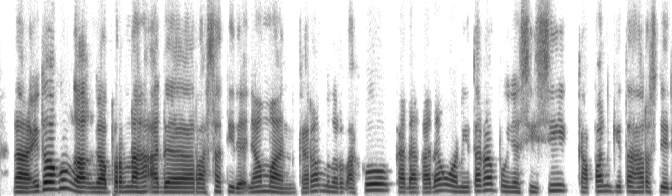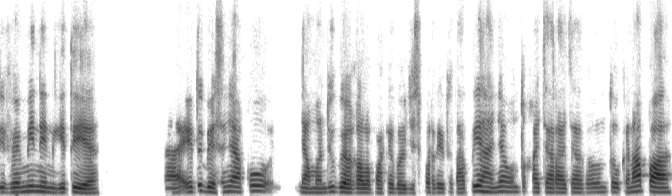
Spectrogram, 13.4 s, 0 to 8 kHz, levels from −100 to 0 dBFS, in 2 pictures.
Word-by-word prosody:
Nah, 185 -1 +8
itu 215 - +4
aku 290 +3 +11
nggak 195 -2 +7
nggak 180 -1 +6
pernah 195 -1 +5
ada 185 -1 +3
rasa 180 +4 -2
tidak 195 -3 -2
nyaman. 190 -5 +1
Karena 175 +6 -2
menurut 190 -4 -7
aku 250 +5 +2
kadang-kadang 180 +4 -1
wanita 205 -2 -2
kan 255 - +3
punya 195 -3 -5
sisi 235 +5 -7
kapan 200 +3 -2
kita 205 0 -6
harus 190 0 -4
jadi 185 -1 -3
feminin, 195 +1 -3
gitu, 170 +2 -3 0.2
ya? - - -9 0.7
Nah, 165 0 -2
itu 190 +4 -3
biasanya 195 +2 -2
aku 225 +1 -4 0.3
nyaman 170 -1 -4
juga 190 -1 +1
kalau 165 -1 0
pakai 165 +1 -7
baju 155 -1 -5
seperti 170 -1 -9
itu. 175 - -18
Tapi 160 +6 -4
hanya 195 0 -3
untuk 190 - -13
acara-acara 175 -1 -4
tertentu. 180 +1 -8
Kenapa? 185 -2 +2
190 Hz, 185 wpm, -22 LUFS, 175-205 Hz, 0.7 s, aku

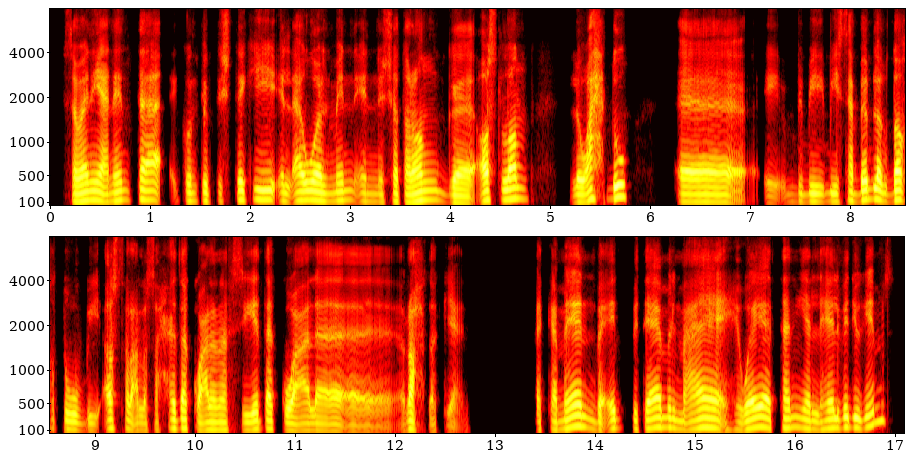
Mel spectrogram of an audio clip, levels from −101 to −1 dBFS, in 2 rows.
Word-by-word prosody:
ثواني، 125 +4 +3
يعني 125 0 +2
أنت 140 +1 +1 0.2
كنت 125 0 -6
بتشتكي 140 +4 -1
الأوّل 130 +1 +3
من 130 +3 -4
إن 115 -1 -9
الشطرنج 115 +3 0
أصلًا 140 +10 +3 0.4
لوحده 150 - +3 0.5
آآ، 110 -1 +2 0.2
ب 110 +4 -14
ب 115 0 -3
بيسبب 130 +5 0
لَك 145 - +6
ضغط 135 +2 +3
وبيأثر 115 +3 -3
على 105 - -5
صحتك 130 +5 -3
وعلى 110 +2 +1
نفسيتَك 115 +3 -2
وعلى 105 0 0 0.8
راحتَك - - -3
يعني، - - -13 0.7
فكمان 135 +4 0
بقيت 130 +2 -2
بتعمل 140 +2 0
معاه 130 +3 +1
هواية 135 +6 +4
تانية، 140 -1 -2
اللي 120 -2 -3
هي 135 +1 +1
الڤيديو 145 0 -1
جيمز؟! 180 - -4
125 Hz, 125 wpm, -23 LUFS, 115-140 Hz, 0.8 s, لَك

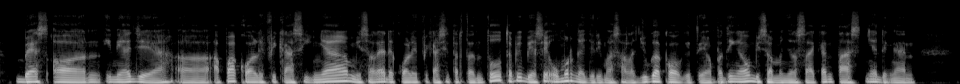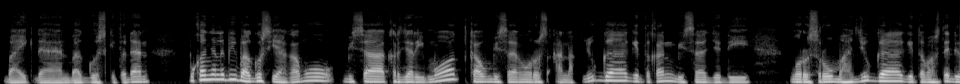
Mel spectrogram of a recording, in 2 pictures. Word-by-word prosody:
based 120 0 +1
on 105 -1 0
ini 110 0 -1
aja 120 -1 0
ya, 95 -1 -1
eee, 90 -5 -3
apa 140 +8 -1
kualifikasinya 105 +7 0
misalnya 110 -1 -1
ada - - -9
kualifikasi 100 0 -3
tertentu 95 -4 -1
tapi 170 - -1
biasanya 105 -2 0
umur 155 +6 +2
nggak 100 -7 -2
jadi 90 -1 -3
masalah 85 0 -4
juga 120 +4 +1
kok 100 -6 -1
gitu 90 0 -6
yang 90 - -2
penting 125 +4 0
kamu 135 - +3
bisa 115 -5 0
menyelesaikan 95 +2 -2
task-nya 95 +5 -3
dengan 95 -4 -4 0.6
baik 100 +1 -1
dan 90 0 -1
bagus 95 0 -1
gitu 90 +1 -5
dan 120 +3 0 0.4
bukannya 215 +6 +5
lebih 225 0 +3
bagus 150 -2 +4
ya 115 -5 +2
kamu 165 +10 0
bisa 125 0 +3
kerja 120 -2 +1
remote 160 - +2
kamu 125 0 +1
bisa 115 0 0
ngurus 110 -1 -1
anak 105 -1 -4
juga 175 +3 +2
gitu 140 -5 -3
kan 150 +3 +1
bisa 110 +1 -1
jadi 105 +1 -2 0.4
ngurus 115 -2 +3
rumah 115 -3 +4
juga 155 0 +4
gitu 120 -2 -1
maksudnya 110 +5 +1
110 Hz, 170 wpm, -21 LUFS, 100-125 Hz, 0.6 s, bukannya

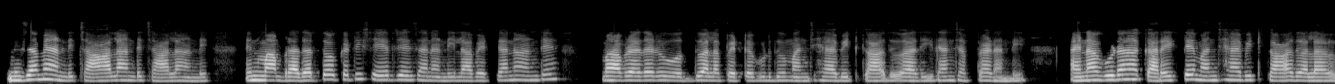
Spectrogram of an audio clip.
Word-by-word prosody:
నిజమే 220 +5 +4
అండి. 185 -2 -3
చాలా 175 +3 +3
అంటే, 190 0 -5
చాలా 165 +1 -1
అండి. 165 +1 -6 0.4
నేను 195 +2 +3
మా 190 - +7
బ్రదర్‌తో 185 +3 +2
ఒకటి 225 +2 -5
షేర్ 210 -2 -1
చేశానండి. 190 -4 -3
ఇలా 175 -1 -1
పెట్టాను 190 +4 -4
అంటే, 200 +4 -5 0.6
మా 195 - +6
బ్రదరు, 195 0 +1 0.2
"వద్దు 175 +2 -6
అలా 180 -1 -1
పెట్టకూడదు, 175 0 -3
మంచి 170 +2 -4
హాబిట్ 175 0 -2
కాదు 170 - +1 0.2
అది 170 0 -2
ఇది" 185 - -5
అని 190 +1 -6
చెప్పాడండి. 170 - -3 0.5
అయినా 185 +3 +6
కూడా 215 +2 +5 0.2
కరెక్టే 190 +5 +3
మంచి 195 +2 -3
హాబిట్ 200 0 -1
కాదు, 185 +1 +2
అలా 175 0 +2
185 Hz, 155 wpm, -17 LUFS, 175-195 Hz, 0.6 s, మా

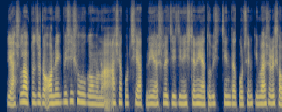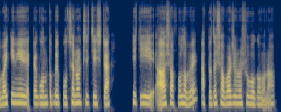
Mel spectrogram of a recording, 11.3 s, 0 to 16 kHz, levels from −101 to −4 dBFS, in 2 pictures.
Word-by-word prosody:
জি, - - 0
আসলেও 245 +5 +4
আপনার 235 +1 -5
জন্য 225 -1 -1
অনেক 220 +2 +1
বেশি 250 +2 -3
শুভকামনা। 200 -7 -2 0.2
আশা 225 +1 -2
করছি 210 +1 -6
আপনি 195 0 -9
আসলে 220 +2 -3
যে - - -1
জিনিসটা 200 +1 -2
নিয়ে 205 -1 +2
এত 190 - -13
বেশি 200 - -8
চিন্তা 205 -1 -2
করছেন 190 +2 -4
কিংবা, 195 -1 +1
আসলে 210 -1 0
সবাইকে 195 +5 +2
নিয়ে 225 0 +4
একটা 200 - -2
গন্তব্যে 205 +2 -1
পৌঁছানোর 220 +3 +1
যে 215 - -3
চেষ্টা, 195 -2 +3 0.5
সেটি 230 -4 -4 0.4
আ - - +13 0.2
সফল 200 0 0
হবে। 195 +1 -1 0.2
আপনাদের 195 +1 -3
সবার 200 -1 +3
জন্য 200 -1 -1
শুভকামনা। 190 0 -3
205 Hz, 185 wpm, -25 LUFS, 195-220 Hz, 0.5 s, আ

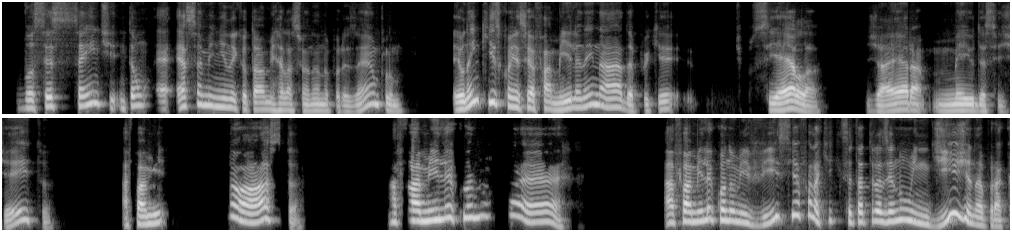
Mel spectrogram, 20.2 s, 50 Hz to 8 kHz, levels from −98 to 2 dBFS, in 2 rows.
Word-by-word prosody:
você 165 +4 -1
sente 220 +5 -4
então, 210 +7 -4
e 290 0 -6
essa 200 +5 -2
menina 190 -5 0
que - - -13
eu 140 - 0
estava 135 0 -1
me 135 - -4
relacionando, 120 -2 -4
por 110 -2 -12
exemplo, 115 - -4 0.5
eu 145 +1 +4
nem 285 - +4
quis 280 -5 +1
conhecer 185 -7 0
a - - +3
família, 150 +6 0
nem 205 +5 -1
nada, 180 - +1
porque 120 +7 -8 0.7
se 130 - -3
ela 125 -8 +4 0.5
já 110 0 -1
era 130 +1 +2
meio 120 +1 +1
desse 110 -1 -7
jeito, 215 - -5 0.7
a - - -6
fami 175 +4 +2 0.6
nossa, 235 -1 +3 0.9
a 200 - -2
família 230 +6 +4
quando 290 +4 -1 0.3
é, 200 - 0 0.9
a 185 - +1
família 215 +5 +4
quando 235 -2 +3
me 195 -3 +1
visse, 275 - -2
falar, 345 0 +1
o - - -8
que 225 0 -11
que 230 - -25
você - - -1
está 205 +2 +1
trazendo, 215 +2 +2
um 235 - +3
indígena 180 - +1
para 125 -4 -2
cá. 120 - -21
190 Hz, 155 wpm, -22 LUFS, -, 0.9 s, eu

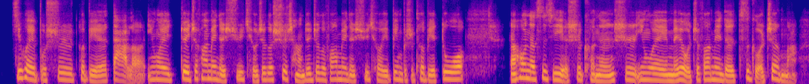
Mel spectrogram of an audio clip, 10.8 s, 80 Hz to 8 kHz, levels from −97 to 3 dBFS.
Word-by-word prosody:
机 230 - 0
会 215 -6 +4
不 170 -1 -6
是 180 0 -3
特 - - -5
别 155 0 0
大 190 +3 +1
了。 - - -3
因 195 - -5
为 185 -3 +1
对 205 -2 +5
这 215 - +1
方 220 -1 -3
面 205 -1 0
的 160 -4 +2
需 105 -10 -1
求 150 - -3
这 185 +4 -1
个 190 - 0
市 220 +3 +1
场 165 -6 0
对 175 - -1
这 195 +2 -2
个 185 - -2
方 195 +2 -5
面 190 -1 -2
的 155 - -1
需 155 - -2
求 175 -5 -4
也 150 - 0
并 200 +3 -4
不 160 - -7
是 - - -5
特 195 - -3
别 160 -3 0
多。 200 +4 +3 0.6
然 175 - +5
后 235 - +2
呢， 210 -3 +4
自 215 +3 -3
己 190 -2 -1
也 160 - +3
是 185 - -1
可 - - -5
能 155 0 +2
是 185 0 -1
因 190 0 -2
为 170 -3 +2
没 165 0 +4
有 185 -6 +4
这 185 +7 -3
方 190 0 -1
面 190 -2 +1
的 155 -3 +2
资 225 +8 -4
格 195 - 0
证 205 -6 +1
嘛， 150 - -4
185 Hz, 320 characters per minute, -24 LUFS, 160-200 Hz, 0.6 s, 对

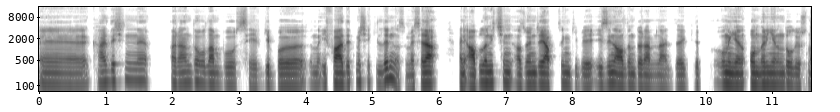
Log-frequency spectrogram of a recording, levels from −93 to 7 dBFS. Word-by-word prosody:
eee, 110 -1 -5
kardeşinle 135 +2 -5 0.3
aranda 120 +1 -3
olan 115 -3 -2
bu 110 -1 -6
sevgi 105 0 -9
bağını 105 +1 -2
ifade 115 0 +6
etme 125 +2 -8
şekillerin 130 +5 -2
nasıl? 95 - -11
Mesela, 115 +4 +6 0.3
hani, 110 -1 -2
ablan 120 +4 +4
için 120 -1 -3
az 105 0 -4
önce 115 0 +1
yaptığın 110 +1 +3
gibi 105 +1 -6
izin 110 +2 -3
aldığın 105 -1 +3
dönemlerde 100 0 -3
gidip 100 - -14 0.2
onun 115 0 +1
yanı 110 0 +3
onların 115 0 +2
yanında 110 0 0
oluyorsun 105 0 -5
110 Hz, 145 wpm, -24 LUFS, 105-120 Hz, 0.3 s, ifade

